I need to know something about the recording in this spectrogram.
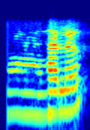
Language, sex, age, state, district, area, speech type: Bengali, female, 60+, West Bengal, Hooghly, rural, conversation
